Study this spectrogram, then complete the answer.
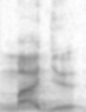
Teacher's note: pantulkan dan tidak pecah suaranya jadi bukan maj ya langsung dipantulkan tanpa pecah suaranya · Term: jim sukun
